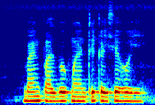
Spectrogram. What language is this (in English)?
Chhattisgarhi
